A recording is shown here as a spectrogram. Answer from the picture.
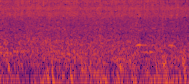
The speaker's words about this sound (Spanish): Todos los locales y garajes aledaños y, bueno, el agua baja por la calle de Acacias y todo por donde se puede meter, pues en todos los sitios que ha podido meterse se ha metido, claro. Es un torrente de agua que no se puede ni cruzar por la calle.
